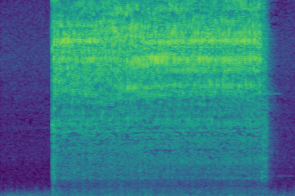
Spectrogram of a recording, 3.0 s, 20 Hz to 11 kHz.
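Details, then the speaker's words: Old Siemens contactor energized at 220 V gives a loud, harsh, steady buzz ("zınnn") that stops when power drops: the armature is not fully pulling in, likely from dust or dirt between the contacts. "Daha doğrusu içerisinden böyle bir Zoom diye bir ses geliyor ve hani tam kontaktör çekmiyormuş havası veriyorsa O kontaktörü mümkün olduğu kadar mecbur değilseniz kullanmayın arkadaşlar"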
